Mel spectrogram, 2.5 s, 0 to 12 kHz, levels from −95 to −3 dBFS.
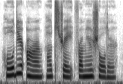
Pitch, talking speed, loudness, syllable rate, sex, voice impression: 225 Hz, 195 wpm, -16 LUFS, 4.0 syllables/s, female, feminine, slightly young, slightly relaxed, slightly weak, slightly bright, soft, slightly raspy, cute, calm, friendly, reassuring, kind, modest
